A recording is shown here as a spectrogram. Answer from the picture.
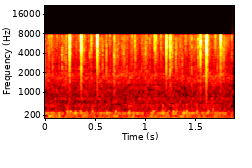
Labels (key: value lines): label: anthrophony, boat engine
recorder: SoundTrap 300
